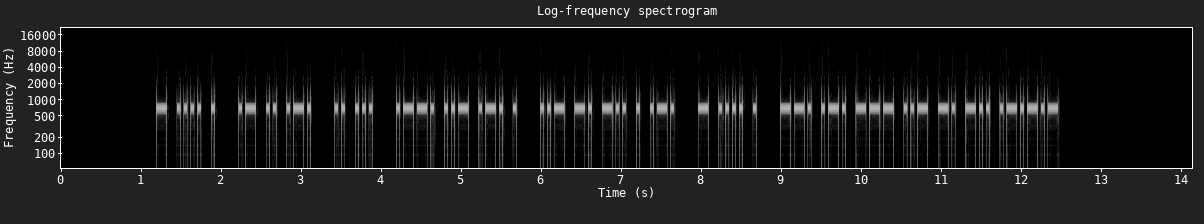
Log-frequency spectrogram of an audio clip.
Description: Morse code, heard as a keyed tone, about 28 wpm, 700 Hz. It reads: THE AIR IS PURE UNDER THE GROUND.
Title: Sentences from Top 1500 Words 28wpm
